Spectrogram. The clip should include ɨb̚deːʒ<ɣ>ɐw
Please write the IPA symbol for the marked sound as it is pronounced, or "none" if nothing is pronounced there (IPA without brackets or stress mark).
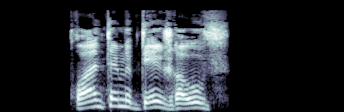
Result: ʁ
